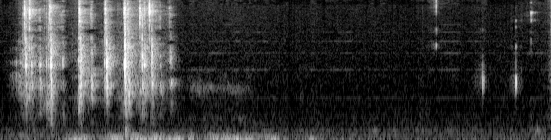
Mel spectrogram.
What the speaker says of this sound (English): we're going to go ahead and type in the name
